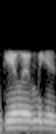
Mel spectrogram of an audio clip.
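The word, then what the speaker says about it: Gaelynn Lea: And Galen Lee is spelled GALYNNLEA.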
